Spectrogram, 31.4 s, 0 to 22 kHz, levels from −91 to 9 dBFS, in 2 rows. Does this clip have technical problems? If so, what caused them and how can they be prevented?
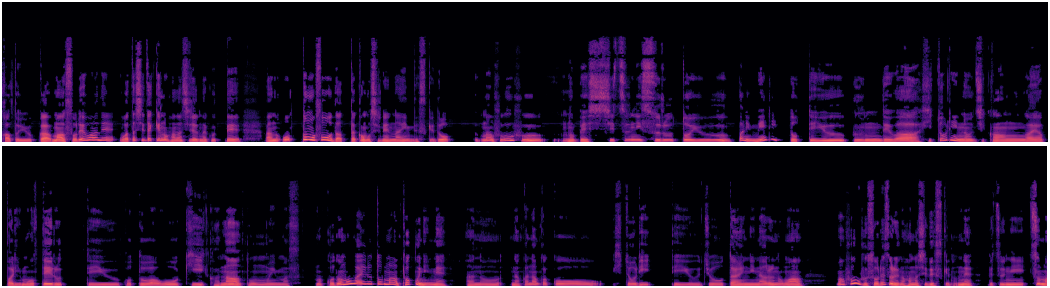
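No, I hear no technical faults in this speech recording, so there is nothing to trace or prevent.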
